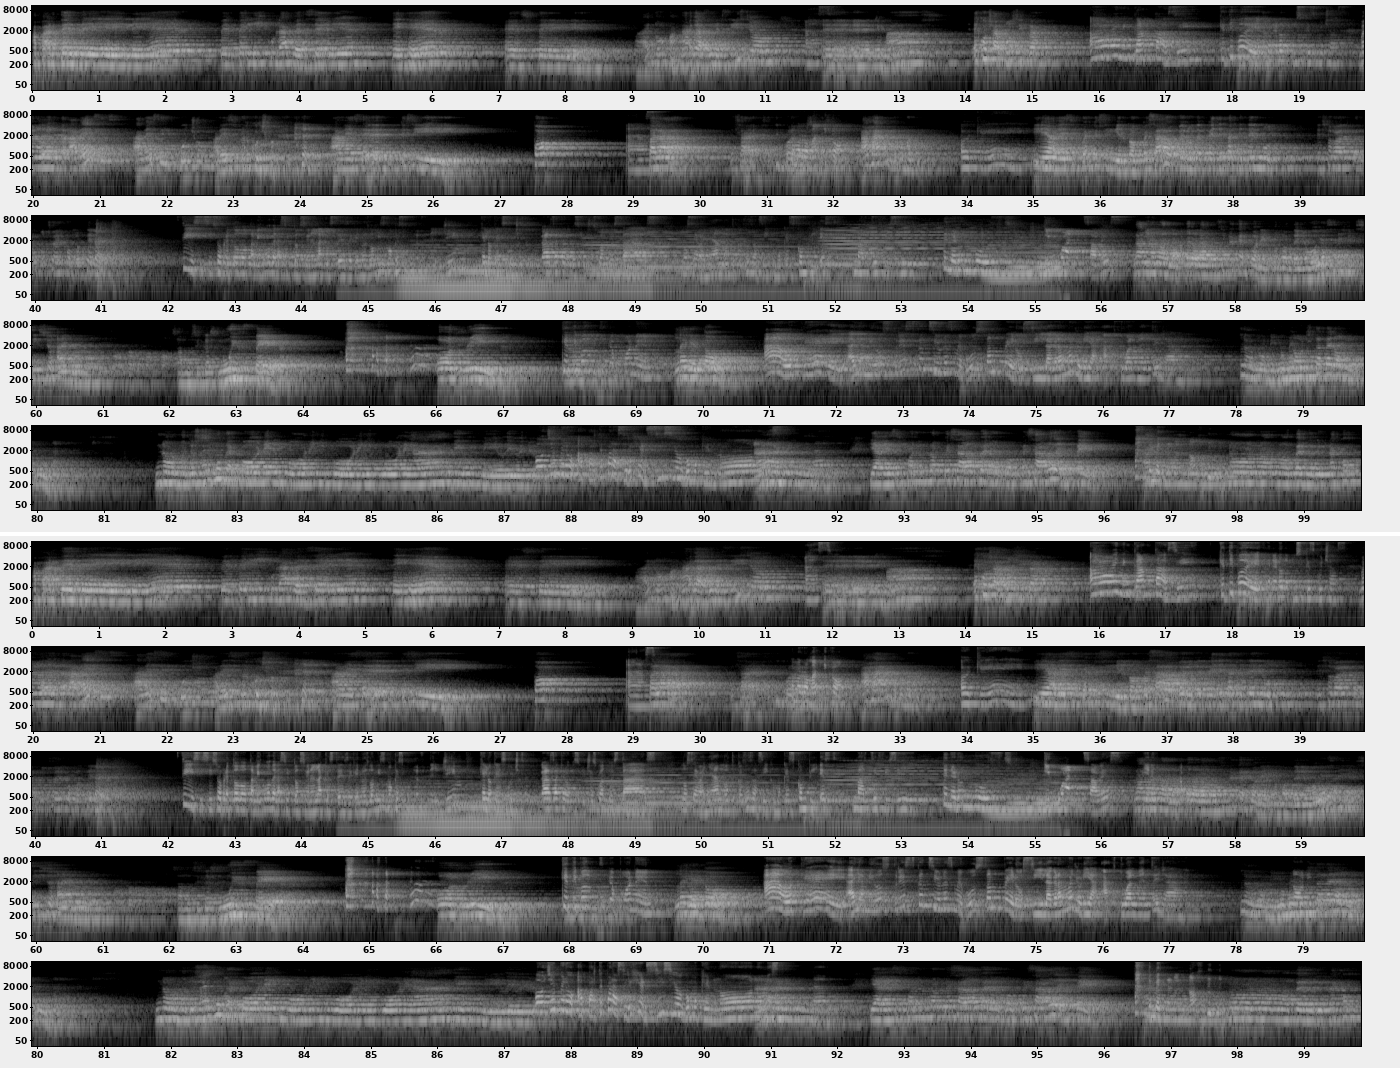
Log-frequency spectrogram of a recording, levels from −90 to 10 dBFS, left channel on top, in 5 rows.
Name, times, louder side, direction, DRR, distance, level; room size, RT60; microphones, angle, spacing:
voice 1, 0.0-2.4 2.8-5.0 5.4-6.2 7.1-8.5 9.1-11.1 11.8-13.3 14.1-15.1 18.1-18.2 18.4-18.6 19.9-21.1 21.5-24.2 24.5-26.4 27.5-27.8 29.2-29.8 30.5-31.6 32.4-33.2 35.0-38.6 39.3-41.2 45.1-45.6 46.9-47.3 51.7-51.8 54.9-55.4 56.5-60.9 61.2-63.7 66.0-67.2 67.9-68.5 69.6-70.4 78.1-80.3 81.8-87.5 90.8-92.0 92.5-95.9 96.6-99.7, left 1 dB, 55° left, -4 dB, 2.3 m, -30 dB
voice 2, 11.6-12.2 15.9-17.5 17.8-19.6 28.9-29.6 31.4-32.2 33.9-34.9 42.2-45.5 45.9-46.4 46.7-47.3 47.6-49.2 49.7-51.9 52.3-53.2 53.6-54.4 55.1-56.2 56.6-56.9 64.6-65.3 65.6-66.0 67.9-68.3 68.6-69.3 70.9-77.3 78.9-79.1 82.4-82.7 87.5-91.0 91.6-91.9 96.5-97.8, right 2 dB, 70° right, 5 dB, 0.9 m, -31 dB
sound 1, 45.4-55.4, equal, 10° left, 1.2 m, -39 dB
25.5 x 9.6 x 4.3 m, 2.7 s
head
